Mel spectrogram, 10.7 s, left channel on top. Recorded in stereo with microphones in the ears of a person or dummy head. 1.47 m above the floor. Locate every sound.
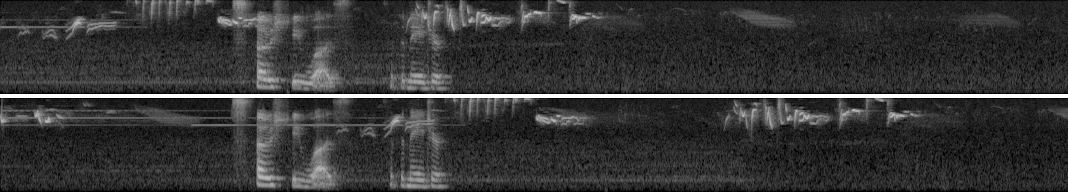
2.3 s a woman speaking: 40° right (ahead or behind), 1.3 m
